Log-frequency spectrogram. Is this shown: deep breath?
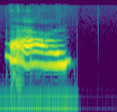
no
